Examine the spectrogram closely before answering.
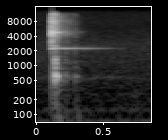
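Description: A single bright, sharp clink of wine glasses touching in a toast, with a clear ringing tone that fades over about half a second into quiet.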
